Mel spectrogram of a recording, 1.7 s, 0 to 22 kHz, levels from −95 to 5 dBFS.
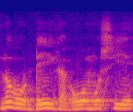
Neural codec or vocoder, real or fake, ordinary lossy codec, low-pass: vocoder, 44.1 kHz, 128 mel bands, Pupu-Vocoder; fake; none; 14.4 kHz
